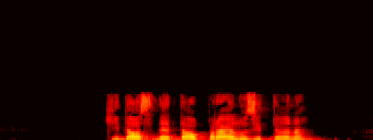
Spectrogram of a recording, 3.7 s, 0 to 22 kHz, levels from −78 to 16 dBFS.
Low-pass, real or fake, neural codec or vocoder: 7.2 kHz; real; none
